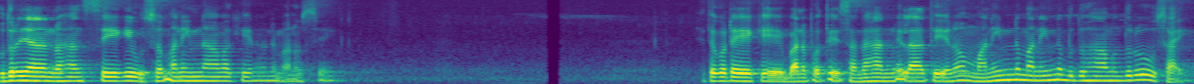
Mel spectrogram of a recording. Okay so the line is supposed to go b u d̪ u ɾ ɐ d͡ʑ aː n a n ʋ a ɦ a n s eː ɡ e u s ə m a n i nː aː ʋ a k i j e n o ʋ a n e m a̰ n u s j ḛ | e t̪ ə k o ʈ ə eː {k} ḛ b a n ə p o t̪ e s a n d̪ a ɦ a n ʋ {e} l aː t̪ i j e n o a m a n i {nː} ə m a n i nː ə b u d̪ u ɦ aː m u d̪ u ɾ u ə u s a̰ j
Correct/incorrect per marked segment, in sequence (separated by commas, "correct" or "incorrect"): correct, correct, correct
